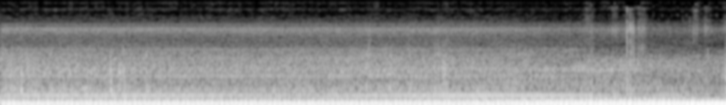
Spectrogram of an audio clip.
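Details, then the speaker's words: Car idling after new spark plugs fitted: steady, even low idle hum, smoother than before when it used to rattle on start-up, no rattle or misfire stumble; normal idle. "it sounds a little bit more smoother. Like before, I would start it and it would be like rattling"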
